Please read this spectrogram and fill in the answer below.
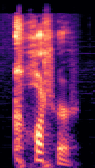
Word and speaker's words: Qatar: Uh we're not supposed to pronounce it Qatar anymore. We're supposed to pronounce it cutter. Um for like a cigar cutter.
